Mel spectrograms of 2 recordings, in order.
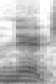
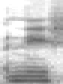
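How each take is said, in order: First: The word is said with an English-style pronunciation. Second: The word is said with a French-style pronunciation. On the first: Some other people say it this way. The speaker calls it wrong. "I've heard some people call it niche, and it drives me crazy" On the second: This is the speaker's own preferred way. The speaker calls it right. "I speak French and English, and so niche is is the way I like to say it"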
